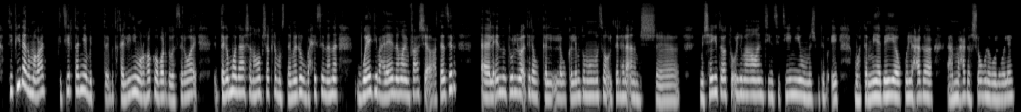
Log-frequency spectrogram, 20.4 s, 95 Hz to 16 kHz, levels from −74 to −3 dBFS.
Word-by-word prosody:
ف - - -26
في 320 +8 +5
تجمعات 240 - +4 0.2
كتير 200 +6 -4
تانية 255 0 +2
بت 195 -3 -4 0.2
بتخليني 185 +6 -1
مرهقة 205 +1 +1
برضو، 195 -2 +1
بس 170 +1 -4
اللي 190 +1 -2
هو 215 - +1
إيه، - - -2 0.4
التجمع 215 +5 +3
ده 235 0 +3
علشان 225 -3 -1
هو 225 +2 +1
بشكل 225 0 -4
مستمر، 195 +3 0
وباحس 215 +2 -2
إن 210 -3 +1
أنا 215 +1 +3 0.5
واجب 235 +1 +5
عليَّ 195 +2 +2
إن 225 -1 +2
ما 215 -1 +3
ينفعش 215 +2 -3
أعتذر 215 - 0 0.5
آآ؛ 190 -1 +4
لأنّه 220 +5 +1
طول 235 +2 0
الوقت 225 +1 +2
لو 205 -4 0
كل 185 0 -3
لو 185 0 -2
كلمت 190 +3 -3
ماما 200 0 0
مثلًا 205 0 -2
قلت 180 +2 -5
لها 195 0 -2
لأ 195 - 0
أنا 190 - -1
مش 180 0 -8 0.9
مش 185 +3 -2
هاجي، 235 +1 +4
تقعد 220 -2 0
تقول 215 +1 -3
لي 220 - +1
ما 210 0 0
هو 210 0 +3
أنتِ 205 0 -4
نسيتيني 210 +2 -2
ومش 185 -3 -1
بتبقي 180 -1 -4 0.3
مهتمية 185 +3 +3
بيّا، 200 +1 +5
وكل 195 +1 0
حاجة 195 -1 0 0.3
أهم 185 +2 0
حاجة 200 +2 -3
الشغل 195 +2 -3
والولاد. 180 +2 -1
200 Hz, 180 wpm, -23 LUFS, 190-220 Hz, 0.9 s, في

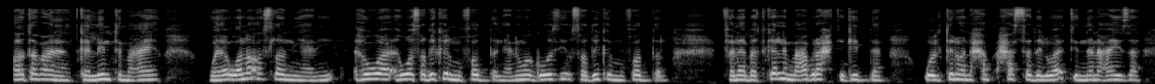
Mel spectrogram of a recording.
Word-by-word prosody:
آه 225 - +2
طبعًا، 235 -1 0
أنا 195 -3 +2
اتكلمت 220 +4 +1
معاه 205 +3 0 0.5
و 195 - -1
وأنا 230 +4 +3
أصلًا 245 -1 +1
يعني 190 +1 -4 0.2
هو 240 +2 +3
هو 240 +2 +4
صديقي 235 +3 +1
المُفضل، 205 -3 -1
يعني 185 +2 -3
هو 220 0 +2
جوزي 230 +4 +2
وصديقي 225 0 -1
المُفضل 195 -1 -3 0.5
فأنا 210 0 +1
باتكلم 245 +5 +1
معاه 210 +2 +1
براحتي 230 -2 +1
جدًا، 200 -1 -3 0.4
وقُلت 210 +1 +2
له: 235 -1 +3
"أنا 215 - -1
حاب 230 -1 +1
حاسة 230 -1 +2
دلوقتي 210 +6 0
إن 200 0 0
أنا 210 0 +1
عايزة 210 0 -1
215 Hz, 165 wpm, -22 LUFS, 200-235 Hz, 0.5 s, هو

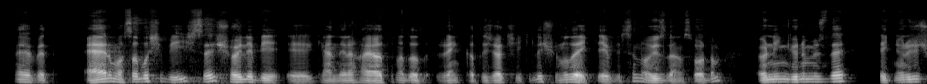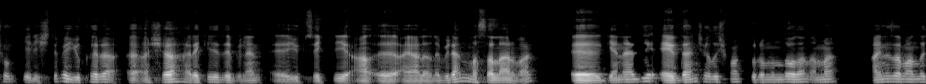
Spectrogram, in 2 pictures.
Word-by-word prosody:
Evet. 110 -5 -2 0.3
Eğer 135 - +8
masa 125 -1 -1
başı 140 -1 -2
bir 110 +1 -1
işse 145 +1 -1
şöyle 115 -6 +2
bir, 90 -1 0
eee, 75 -1 -5
kendine, 85 +2 -4
hayatına 90 +1 +1
da 90 -2 -1
renk 85 +3 -5
katacak 95 +1 -2
şekilde 95 +7 -9
şunu 110 -3 -6
da - - +10
ekleyebilirsin, 80 - -2
o 100 - -2
yüzden 90 -4 0
sordum. 80 0 -4 0.3
Örneğin, 120 +5 +1
günümüzde 125 +4 0 0.3
teknoloji 110 +6 -2
çok 130 +1 -10
gelişti 95 - -8
ve 145 - +3
yukarı 120 +2 -1
a - - -9
eee, 100 - 0
aşağı 100 +3 +4
hareket 115 -2 -2
edebilen, 95 -3 -3
eee, 80 - -6
yüksekliği 80 +3 -3
a 85 0 0
ııı, 85 -1 +2
ayarlanabilen 85 - -1
masalar 100 -6 +2
var. 75 -5 -4 0.4
Eee, 90 0 +10
genelde 115 +9 -1
evden 100 +4 +4
çalışmak 125 -2 -7
durumunda 110 +1 -3
olan 120 +1 +2
ama 120 +6 -5 0.3
aynı 115 +5 -2
zamanda 125 -1 -1
105 Hz, 160 wpm, -24 LUFS, 90-125 Hz, 0.4 s, da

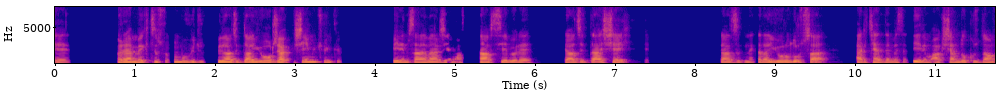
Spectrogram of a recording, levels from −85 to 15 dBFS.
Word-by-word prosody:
eee 120 -2 -4 0.6
öğrenmek 120 +4 +4
için 130 -2 -4
soruyorum, 120 -2 -2
bu - - -3
vücudu 120 +1 -4 0.2
birazcık 125 -1 +4
daha 135 - +6
yoracak 115 +8 +3
bir 140 - -10
şey 120 -3 0
mi? 110 0 +2
Çünkü 140 +2 -7 0.6
benim 130 +2 +2
sana 145 +1 +2
vereceğim 130 +1 -1
asıl 125 -1 -10
tavsiye, 135 0 +3
böyle, 145 +2 -1 0.4
birazcık 135 +1 0
daha 150 -1 +3
şey, 140 -3 -3 0.2
e - - -24 0.9
birazcık 130 0 -2
ne 130 +1 -6
kadar 140 0 -1
yorulursa 135 +7 +1 0.3
erkenden 150 +3 -1
mesela 145 0 -7
diyelim, 140 -1 +2
akşam 135 +1 -1
9.00'dan 135 0 -1
135 Hz, 165 wpm, -23 LUFS, 125-140 Hz, 0.9 s, daha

